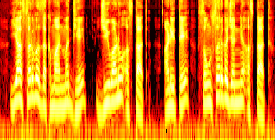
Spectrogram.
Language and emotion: Marathi, neutral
